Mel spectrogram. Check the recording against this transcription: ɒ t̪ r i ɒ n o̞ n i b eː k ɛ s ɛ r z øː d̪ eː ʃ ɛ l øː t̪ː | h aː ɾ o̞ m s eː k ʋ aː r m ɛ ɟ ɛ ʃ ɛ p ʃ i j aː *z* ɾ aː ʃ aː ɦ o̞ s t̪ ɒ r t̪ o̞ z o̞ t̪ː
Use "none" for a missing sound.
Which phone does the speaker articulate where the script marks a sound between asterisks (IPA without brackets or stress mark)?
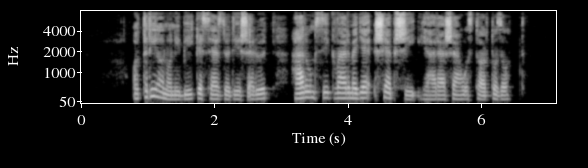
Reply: none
